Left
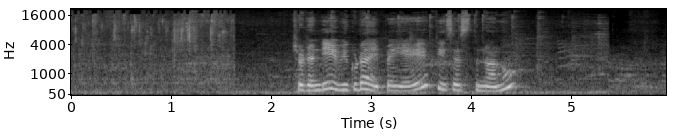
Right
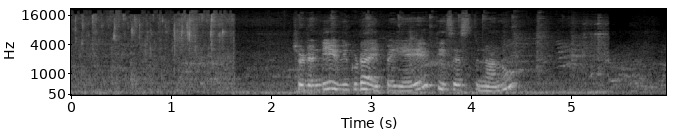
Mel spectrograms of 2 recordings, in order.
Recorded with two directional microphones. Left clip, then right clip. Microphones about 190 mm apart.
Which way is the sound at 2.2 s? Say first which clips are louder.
Left 4 dB; 55° left (ahead or behind).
